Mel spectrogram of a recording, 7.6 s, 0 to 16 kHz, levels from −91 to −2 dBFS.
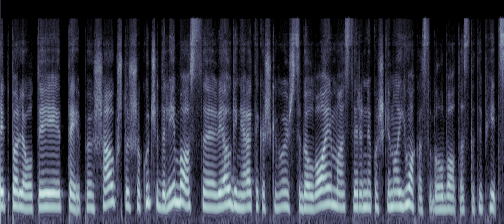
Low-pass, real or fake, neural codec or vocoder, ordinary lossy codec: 10.8 kHz; fake; codec, 24 kHz, 0.9 kbps, WavTokenizer, medium speech release version 1; Opus, 16 kbps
